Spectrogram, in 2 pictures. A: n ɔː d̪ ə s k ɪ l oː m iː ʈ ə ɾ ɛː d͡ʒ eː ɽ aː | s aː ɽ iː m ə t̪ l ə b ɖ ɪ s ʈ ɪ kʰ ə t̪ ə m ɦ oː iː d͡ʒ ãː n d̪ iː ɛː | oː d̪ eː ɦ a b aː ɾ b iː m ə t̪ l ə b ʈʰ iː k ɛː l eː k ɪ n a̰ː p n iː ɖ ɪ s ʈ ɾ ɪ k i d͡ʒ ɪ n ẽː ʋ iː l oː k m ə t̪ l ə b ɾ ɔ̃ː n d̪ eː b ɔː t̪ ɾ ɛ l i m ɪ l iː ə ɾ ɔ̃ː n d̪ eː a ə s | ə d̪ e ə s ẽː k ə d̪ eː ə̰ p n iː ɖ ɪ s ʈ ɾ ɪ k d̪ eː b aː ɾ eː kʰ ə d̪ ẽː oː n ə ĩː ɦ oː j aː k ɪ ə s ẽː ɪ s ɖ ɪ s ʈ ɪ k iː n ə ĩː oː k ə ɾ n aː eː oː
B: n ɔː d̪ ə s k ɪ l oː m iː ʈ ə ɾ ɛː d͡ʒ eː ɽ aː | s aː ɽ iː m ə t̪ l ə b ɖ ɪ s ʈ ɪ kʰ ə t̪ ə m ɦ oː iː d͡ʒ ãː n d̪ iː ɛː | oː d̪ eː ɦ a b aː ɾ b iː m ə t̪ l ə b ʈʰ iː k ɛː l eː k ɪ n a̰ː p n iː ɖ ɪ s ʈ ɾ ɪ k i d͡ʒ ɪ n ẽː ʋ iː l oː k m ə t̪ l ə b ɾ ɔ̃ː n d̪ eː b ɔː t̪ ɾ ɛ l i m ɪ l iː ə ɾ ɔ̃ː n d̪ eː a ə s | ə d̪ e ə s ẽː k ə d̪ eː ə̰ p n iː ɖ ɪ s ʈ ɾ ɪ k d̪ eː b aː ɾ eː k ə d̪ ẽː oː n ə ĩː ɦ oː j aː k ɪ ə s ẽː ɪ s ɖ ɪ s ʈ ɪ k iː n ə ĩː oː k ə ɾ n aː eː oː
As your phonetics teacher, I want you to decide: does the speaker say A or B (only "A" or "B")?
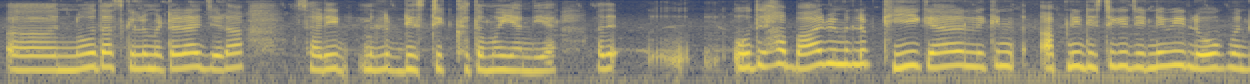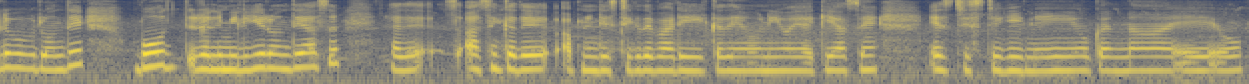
B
